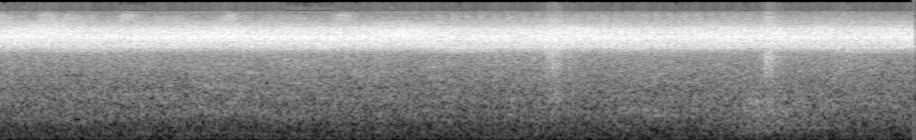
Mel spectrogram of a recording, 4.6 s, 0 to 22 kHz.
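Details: Cricket at Jelly Park, Christchurch, New Zealand, February 2010: an unbroken, shrill, very high trill that holds steady and loud throughout. Nothing else stands out.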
